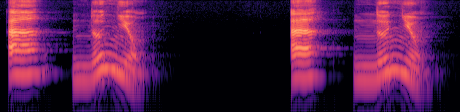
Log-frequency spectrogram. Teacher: oignon begins with the O, so we go with a liaison with a N at the end of un oignon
